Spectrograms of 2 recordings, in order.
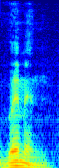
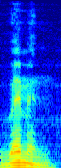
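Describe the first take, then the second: The two takes are said the same way.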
